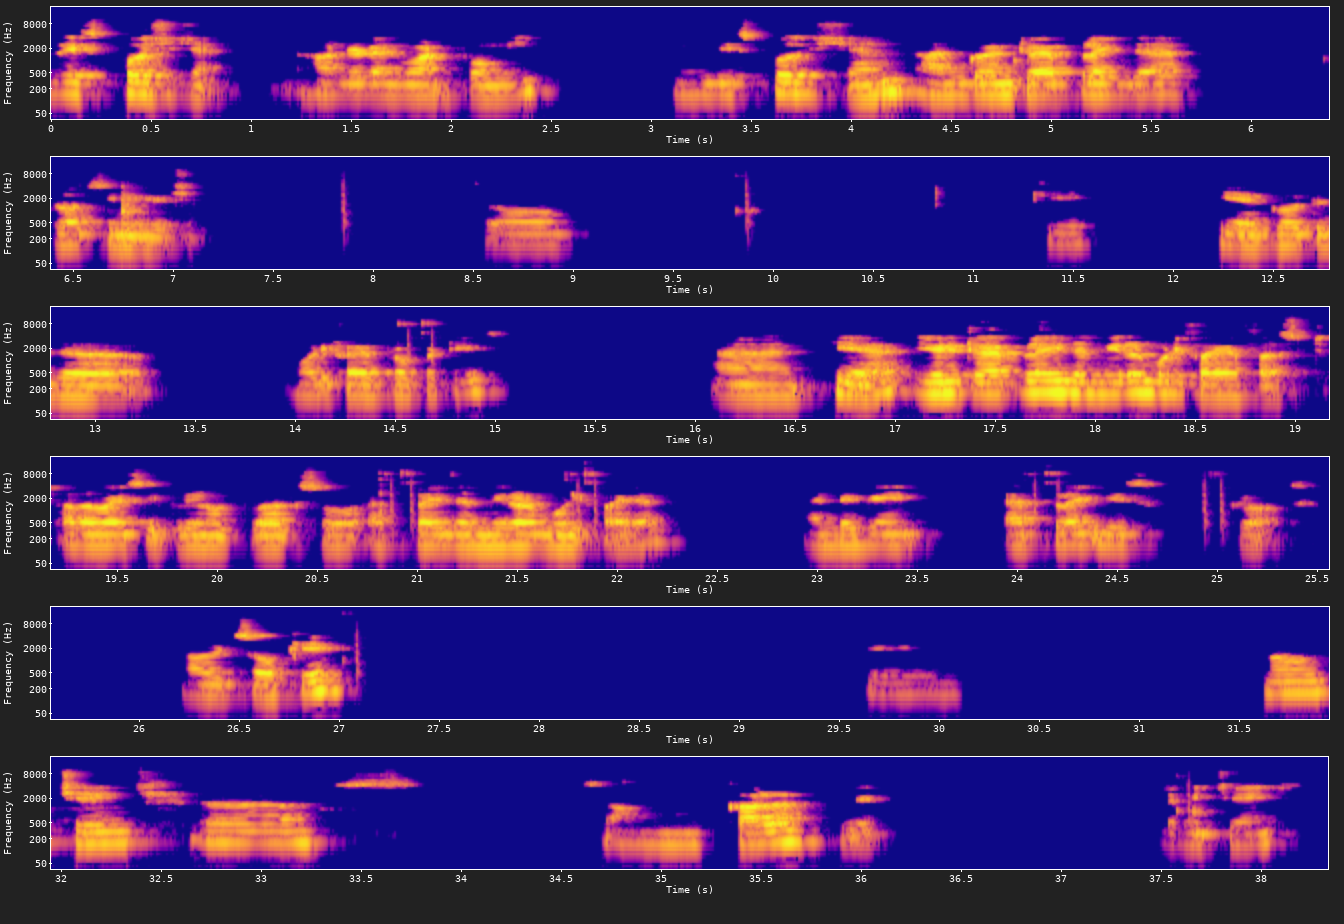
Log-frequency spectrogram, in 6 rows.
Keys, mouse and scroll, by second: 7.8-10.8 middle drag, 14.5 click, 20.8-23.8 drag, 24.0-27.0 drag, 27.0-30.1 middle drag.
